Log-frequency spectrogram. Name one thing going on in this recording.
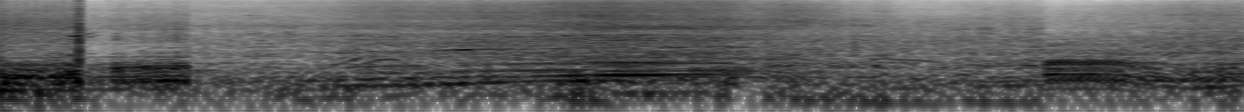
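A muscle car pulls away with a deep engine rumble.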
